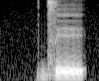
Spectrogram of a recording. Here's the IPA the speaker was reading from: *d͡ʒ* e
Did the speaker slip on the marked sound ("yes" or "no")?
yes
